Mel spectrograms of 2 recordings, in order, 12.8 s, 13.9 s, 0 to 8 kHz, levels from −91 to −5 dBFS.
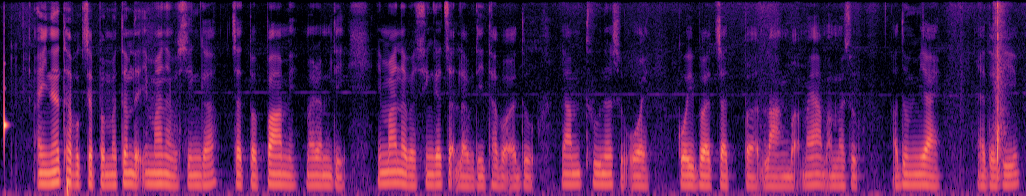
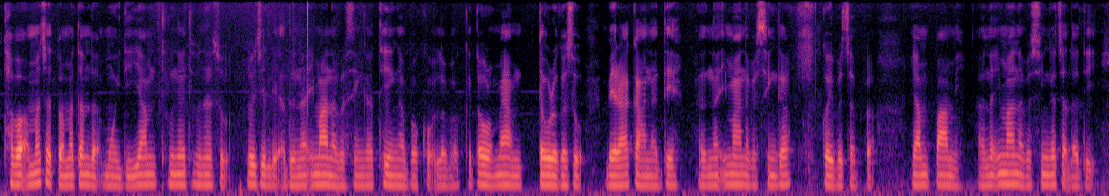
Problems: none marked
